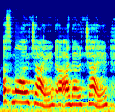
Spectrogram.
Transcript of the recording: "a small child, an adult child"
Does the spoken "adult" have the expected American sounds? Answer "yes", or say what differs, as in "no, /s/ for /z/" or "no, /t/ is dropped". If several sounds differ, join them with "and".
no, /l/ is dropped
